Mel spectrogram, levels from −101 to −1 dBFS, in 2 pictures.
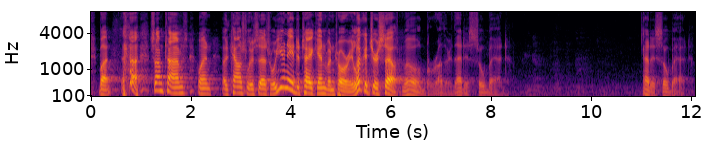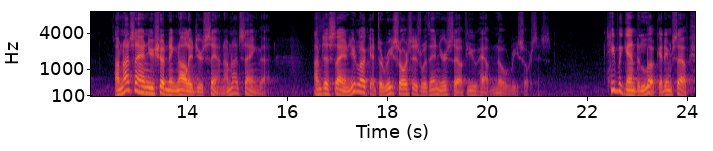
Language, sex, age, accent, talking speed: English, male, 60-79, American, 145 wpm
